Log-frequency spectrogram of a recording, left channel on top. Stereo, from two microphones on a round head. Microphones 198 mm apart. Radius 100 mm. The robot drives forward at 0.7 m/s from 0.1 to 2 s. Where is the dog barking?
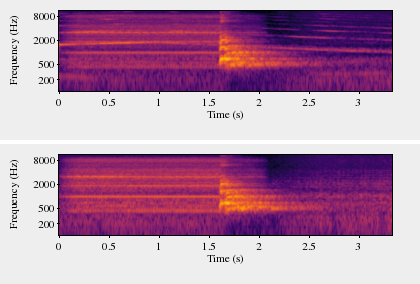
25° left (ahead or behind), 2.0 m.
